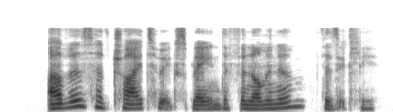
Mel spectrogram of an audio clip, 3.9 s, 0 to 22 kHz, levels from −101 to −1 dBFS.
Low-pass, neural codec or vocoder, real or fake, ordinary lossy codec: none; codec, 16 kHz, 8 kbps, FreqCodec, smaller model; fake; none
